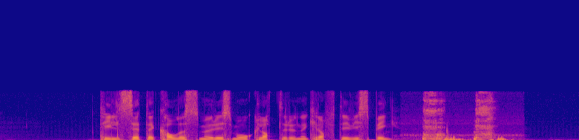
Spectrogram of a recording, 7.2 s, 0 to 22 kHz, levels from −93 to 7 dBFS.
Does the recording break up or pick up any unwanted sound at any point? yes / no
yes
